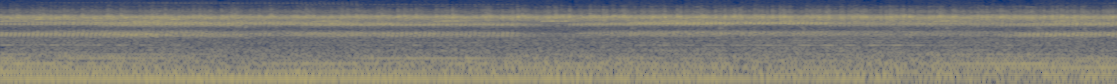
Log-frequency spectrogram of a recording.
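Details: Night chorus of tree frogs in a North Carolina backwoods swamp, a constant shimmering wall of high trills; around the middle, the lower voices briefly waver and drop before returning.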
